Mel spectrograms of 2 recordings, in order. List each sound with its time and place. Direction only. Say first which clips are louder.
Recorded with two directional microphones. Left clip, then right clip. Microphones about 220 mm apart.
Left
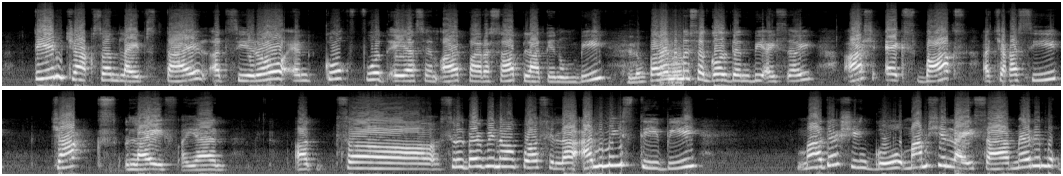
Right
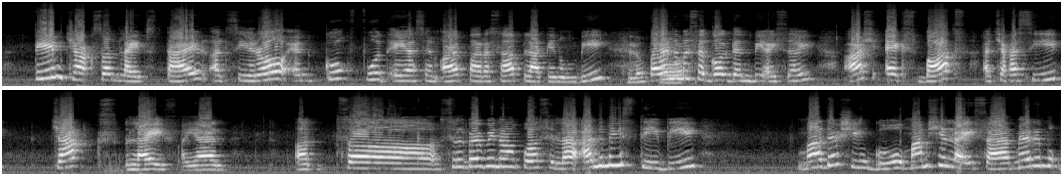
0.3 s a woman's voice: left 3 dB; 40° left (ahead or behind)
14.1 s speech: left 1 dB; 25° left (ahead or behind)
14.4 s a woman's voice: left 3 dB; 35° left (ahead or behind)
18.6 s a woman's voice: left 2 dB; 40° left (ahead or behind)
